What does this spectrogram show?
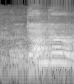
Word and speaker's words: Dunder Mifflin: the fictitious paper company Dunder Mifflin that's funny dunder it kind of rhymes with under Mifflin well myth is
